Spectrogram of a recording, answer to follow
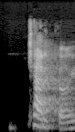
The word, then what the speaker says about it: Charco: Because I know that it's pronounced a little bit differently. Charco, yeah.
